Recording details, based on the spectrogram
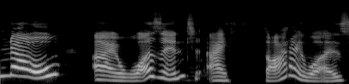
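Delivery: high, loud, emphatic no.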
